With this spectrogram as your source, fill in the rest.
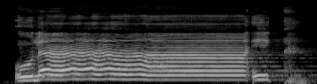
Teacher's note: حروف مدہ کے بعد حمزہ اسی کلمے میں ہو تو مد متصل ہوتا ہے. اس میں طول ہے 3 سے 5 الف کے برابر کھینچ کے پڑھیں گے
